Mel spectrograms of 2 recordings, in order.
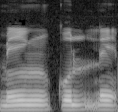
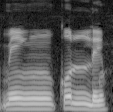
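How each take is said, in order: The two takes are said the same way.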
